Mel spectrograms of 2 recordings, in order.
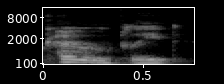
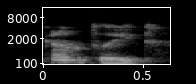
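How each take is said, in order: First: The first vowel is a full, clear o sound. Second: The first vowel is a reduced schwa sound. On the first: The speaker calls it wrong. "it doesn't say complete or complete" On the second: The speaker calls it right. "it says complete. It's also a schwa"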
